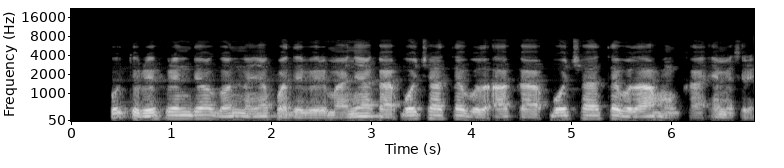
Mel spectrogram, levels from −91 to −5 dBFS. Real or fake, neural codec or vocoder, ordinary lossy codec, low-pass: real; none; Opus, 64 kbps; 7.2 kHz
